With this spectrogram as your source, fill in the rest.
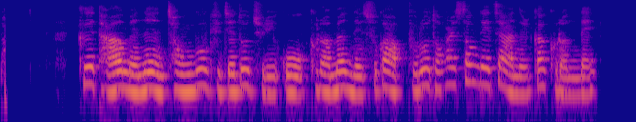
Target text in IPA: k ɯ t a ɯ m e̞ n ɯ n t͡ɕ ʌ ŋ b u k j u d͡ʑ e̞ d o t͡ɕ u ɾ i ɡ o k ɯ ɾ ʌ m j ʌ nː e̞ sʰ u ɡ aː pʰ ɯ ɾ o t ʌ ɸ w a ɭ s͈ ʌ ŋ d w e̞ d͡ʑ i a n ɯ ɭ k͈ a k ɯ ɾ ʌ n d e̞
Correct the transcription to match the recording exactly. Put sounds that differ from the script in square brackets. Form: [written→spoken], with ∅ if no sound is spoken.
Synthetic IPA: k ɯ t a ɯ m e̞ n ɯ n t͡ɕ ʌ ŋ b u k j u d͡ʑ e̞ d o t͡ɕ u ɾ i ɡ o k ɯ ɾ ʌ m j ʌ nː e̞ sʰ u ɡ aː pʰ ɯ ɾ o t ʌ ɸ w a ɭ s͈ ʌ ŋ d w e̞ d͡ʑ i a n ɯ ɭ k͈ a k ɯ ɾ ʌ n d e̞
